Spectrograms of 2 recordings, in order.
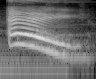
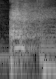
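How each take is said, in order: First: It is said in an ordinary speaking voice. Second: It is said in a soft whisper.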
